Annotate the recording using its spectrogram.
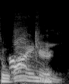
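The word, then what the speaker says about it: Winer: I hope Harry's listening to this, and every time you say his name, he goes, God damn it, it's Weiner.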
